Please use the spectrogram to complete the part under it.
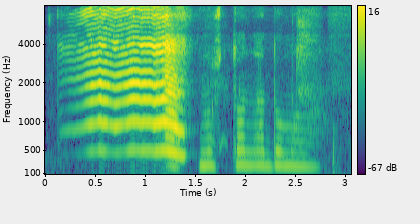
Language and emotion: Russian, neutral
